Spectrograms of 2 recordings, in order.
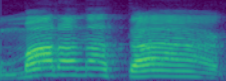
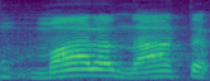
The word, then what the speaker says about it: Maranatá: Agora do aramaico eu clamo, Maranatá, como dizemos nós católicos, ou Maranata, como dizem nossos irmãos separados, os evangélicos ou protestantes. Não importa a pronúncia, o significado é o mesmo.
